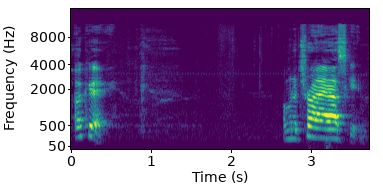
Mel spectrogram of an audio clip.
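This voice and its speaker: A man's voice: high voice, lively intonation, takes it slowly, fairly bright tone, full character voice. A man voicing an anxious, exasperated elephant in a children's picture-book story, incredulous and emphatic. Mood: tentative, then relieved. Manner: incredulous, emphatic, dramatic questioning. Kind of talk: animated children's read-aloud.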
